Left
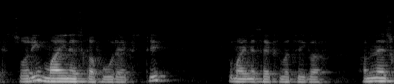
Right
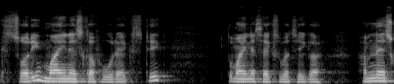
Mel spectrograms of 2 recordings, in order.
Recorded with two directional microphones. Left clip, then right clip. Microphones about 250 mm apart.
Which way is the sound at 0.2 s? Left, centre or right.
Right.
